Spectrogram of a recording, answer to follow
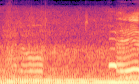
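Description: Engine of a two-wheeler running steadily as it is ridden, a low even hum.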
